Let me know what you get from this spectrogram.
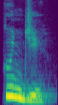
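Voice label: "кындзи", Komi, female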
